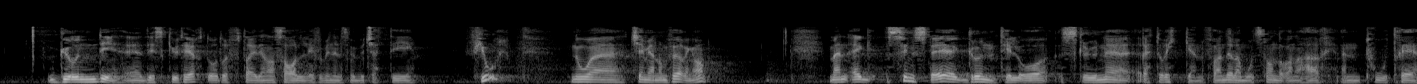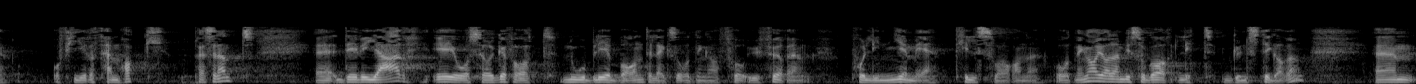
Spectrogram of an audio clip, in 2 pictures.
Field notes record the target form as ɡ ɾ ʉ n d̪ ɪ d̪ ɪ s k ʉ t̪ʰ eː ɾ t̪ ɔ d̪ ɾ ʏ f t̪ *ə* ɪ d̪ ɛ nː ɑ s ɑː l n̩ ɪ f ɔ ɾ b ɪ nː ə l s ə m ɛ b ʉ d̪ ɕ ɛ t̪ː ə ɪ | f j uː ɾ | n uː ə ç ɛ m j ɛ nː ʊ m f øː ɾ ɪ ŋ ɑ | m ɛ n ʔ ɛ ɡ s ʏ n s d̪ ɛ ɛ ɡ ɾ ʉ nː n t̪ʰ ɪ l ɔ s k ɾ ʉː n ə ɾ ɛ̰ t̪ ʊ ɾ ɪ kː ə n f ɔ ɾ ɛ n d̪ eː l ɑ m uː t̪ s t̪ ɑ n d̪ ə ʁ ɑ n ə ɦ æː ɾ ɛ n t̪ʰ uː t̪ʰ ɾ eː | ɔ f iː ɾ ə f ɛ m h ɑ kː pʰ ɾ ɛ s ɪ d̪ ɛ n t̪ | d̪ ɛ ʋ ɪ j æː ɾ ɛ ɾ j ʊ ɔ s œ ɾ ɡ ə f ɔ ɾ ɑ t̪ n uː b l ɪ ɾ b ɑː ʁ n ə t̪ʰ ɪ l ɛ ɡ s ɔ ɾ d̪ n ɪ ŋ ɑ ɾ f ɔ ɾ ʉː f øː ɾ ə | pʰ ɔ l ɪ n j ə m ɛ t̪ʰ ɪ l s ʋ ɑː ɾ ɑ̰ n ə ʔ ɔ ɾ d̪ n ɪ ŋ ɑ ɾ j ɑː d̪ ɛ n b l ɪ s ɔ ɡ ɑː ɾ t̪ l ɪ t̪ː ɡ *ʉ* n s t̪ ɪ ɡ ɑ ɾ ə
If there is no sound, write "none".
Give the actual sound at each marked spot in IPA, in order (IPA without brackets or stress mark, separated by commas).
ɑ, ʉ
